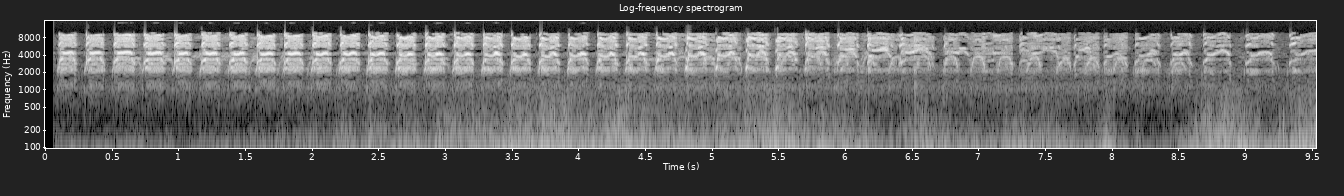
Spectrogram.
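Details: Osprey chicks on a Loch Arkaig nest, 14 June 2024, at feeding time as a whole small trout arrives and the dominant chick bullies another; rapid high chirps, pulsed at first, then a continuous chattering stream over low wind rumble.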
